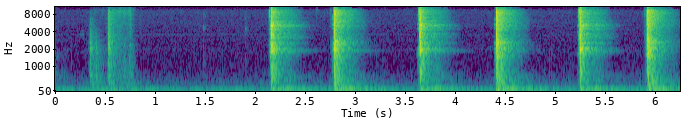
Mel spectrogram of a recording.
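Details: 1966 Chevy Nova with a newly installed B&M Pro Stick shifter and trans brake button, key on: six crisp, sharp clicks about every three-quarters of a second over a quiet background; the trans brake solenoid operates normally.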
